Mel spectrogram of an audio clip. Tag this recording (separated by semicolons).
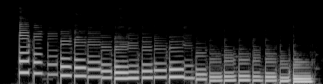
funk; fusion; groovie; jazz; jazzy; licks; pattern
